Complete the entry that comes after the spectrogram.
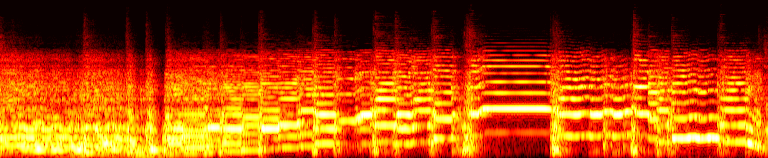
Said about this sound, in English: Now if I put the humbuckers, distortion on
